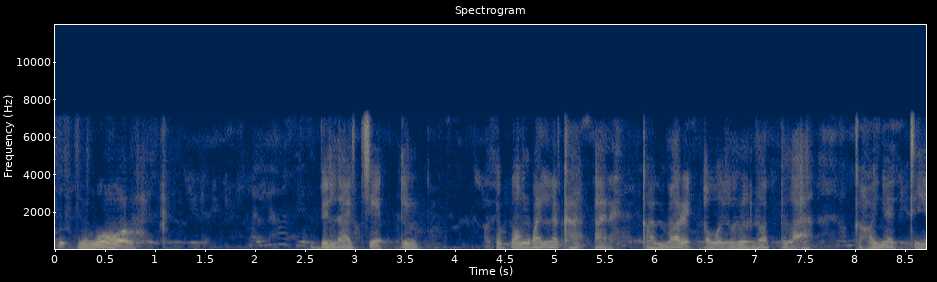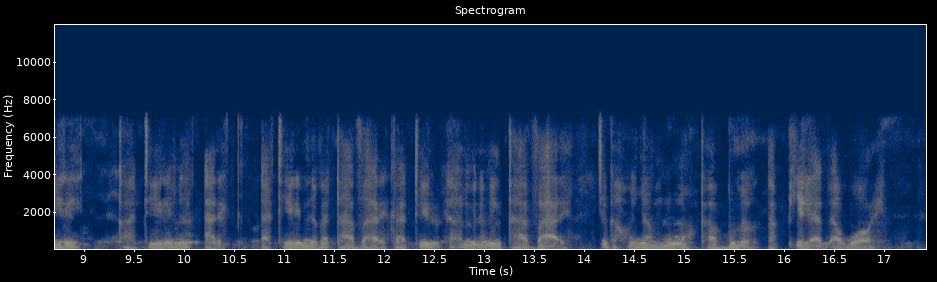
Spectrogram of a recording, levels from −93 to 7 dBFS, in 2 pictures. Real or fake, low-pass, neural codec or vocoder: fake; 7.2 kHz; codec, 16 kHz, 2 kbps, FreqCodec, smaller model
